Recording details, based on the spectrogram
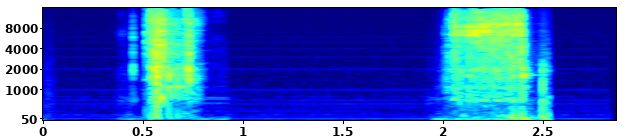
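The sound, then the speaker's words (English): New film being loaded into a Brownie Instamatic camera: two short, harsh mechanical bursts of whirring and clatter about a second and a half apart, with no one talking. “Now I got to put new film in the camera, everybody.”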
